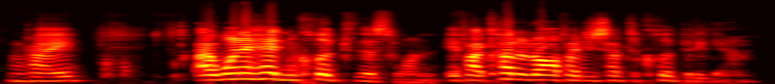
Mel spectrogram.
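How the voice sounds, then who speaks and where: A woman with a bright, clear voice talks viewers through a hands-on craft tutorial in a relaxed, chatty way. She narrates while her hands stay busy and often stops to rephrase or correct herself mid-sentence. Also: on the high side, fast, no room sound. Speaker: craft video host.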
